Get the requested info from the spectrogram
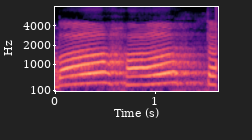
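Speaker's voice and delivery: बहत्तर drawn out very slowly, syllable by syllable; blended reading. Shown as a demonstration. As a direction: stretch बहत्तर slowly as if sounding it out for children. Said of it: "मिला के पढ़ो".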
